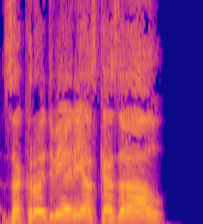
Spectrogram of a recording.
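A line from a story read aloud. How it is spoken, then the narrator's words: Yelling. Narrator (Russian): заорал он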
